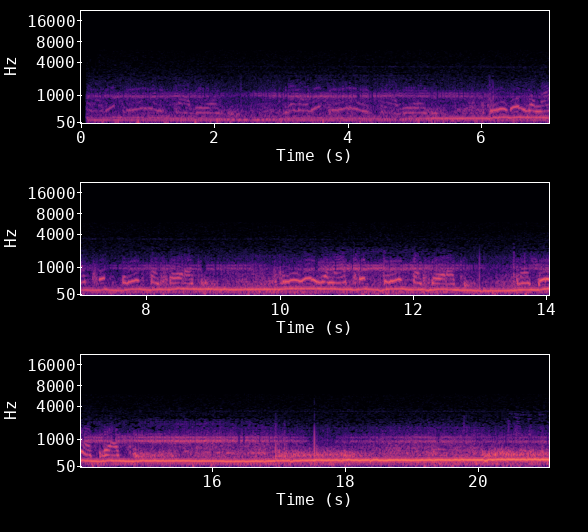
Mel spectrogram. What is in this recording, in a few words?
minsk radio; europe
